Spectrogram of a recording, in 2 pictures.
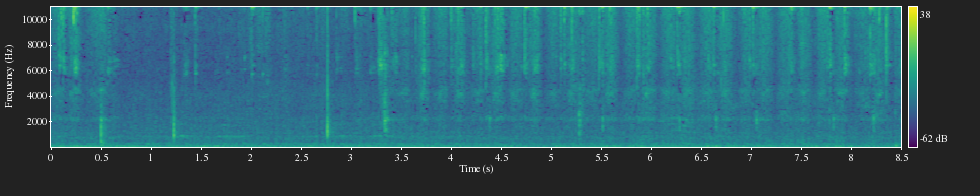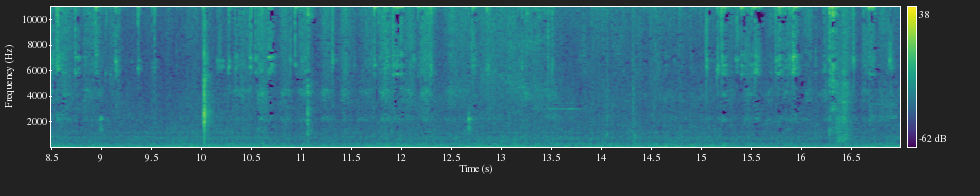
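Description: Wooden rolling pin rolling dough back and forth on a marble rolling board, with scattered light clicks and knocks, over a steady low hum.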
